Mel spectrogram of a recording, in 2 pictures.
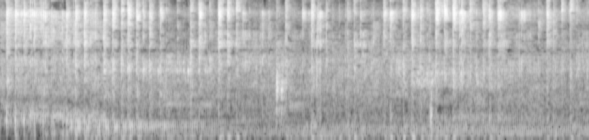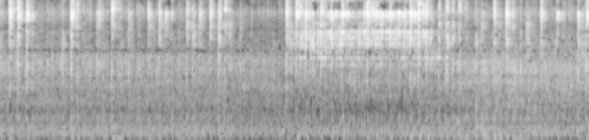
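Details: Cheap used Echo two-stroke string trimmer that wouldn't start, after reassembly: high, buzzy note that keeps running and picks up on throttle without dying; normal running.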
